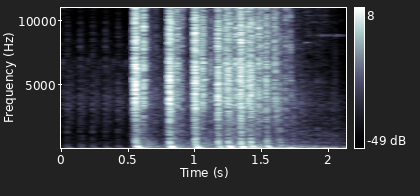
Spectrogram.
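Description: Gunfire rings out in Delta Force Hawk Ops: after a half second of faint ticking, a loud, close volley of about eight sharp shots fires in an uneven rhythm, then trails off into a softer echo.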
